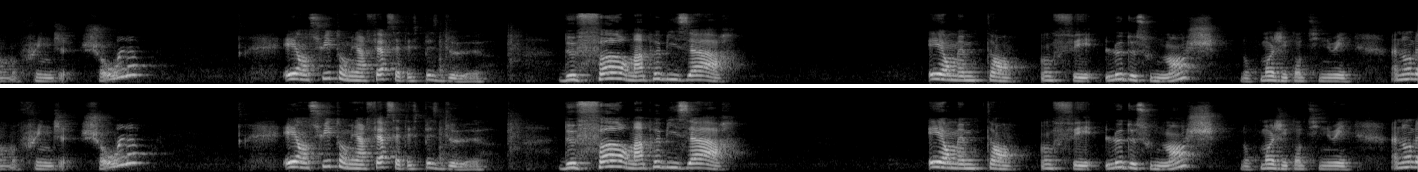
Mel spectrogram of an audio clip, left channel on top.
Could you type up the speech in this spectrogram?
fringe shawl. Et ensuite on vient faire cette espèce de forme un peu bizarre. Et en même temps on fait le dessous de manche. Donc moi j'ai continué. Ah non,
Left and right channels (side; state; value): both; normal; correlation 0.64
